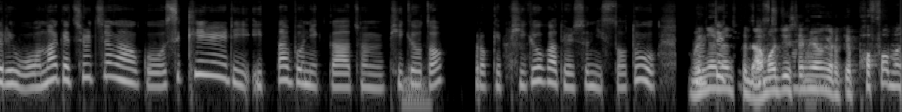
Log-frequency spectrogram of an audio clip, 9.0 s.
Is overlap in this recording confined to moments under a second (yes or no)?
no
